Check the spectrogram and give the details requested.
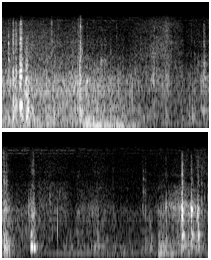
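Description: Vehicle noise with mechanical whirring and clicks, low engine hum and scattered knocks; no animal voice is heard.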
